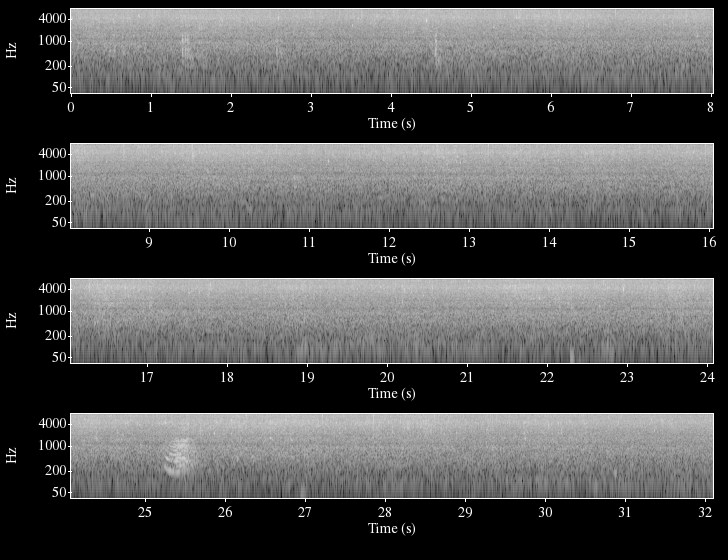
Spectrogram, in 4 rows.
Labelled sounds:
25.3	25.6	croaking sound likely from a nearby submerged object, 1.3 to 1.6 kHz

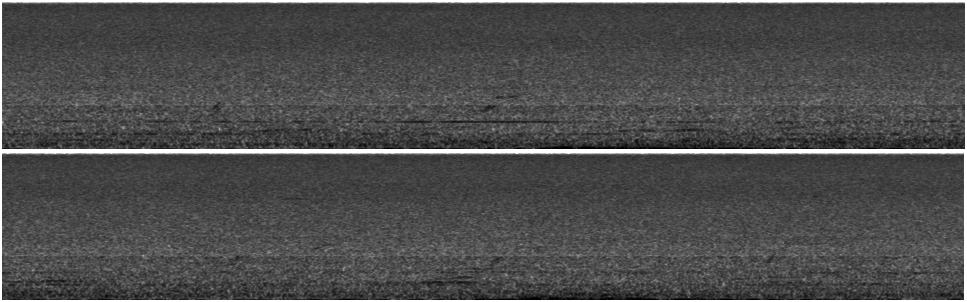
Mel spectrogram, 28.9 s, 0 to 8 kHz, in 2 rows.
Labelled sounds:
18.7	19.0	humpback whale, 3.2 to 3.3 kHz

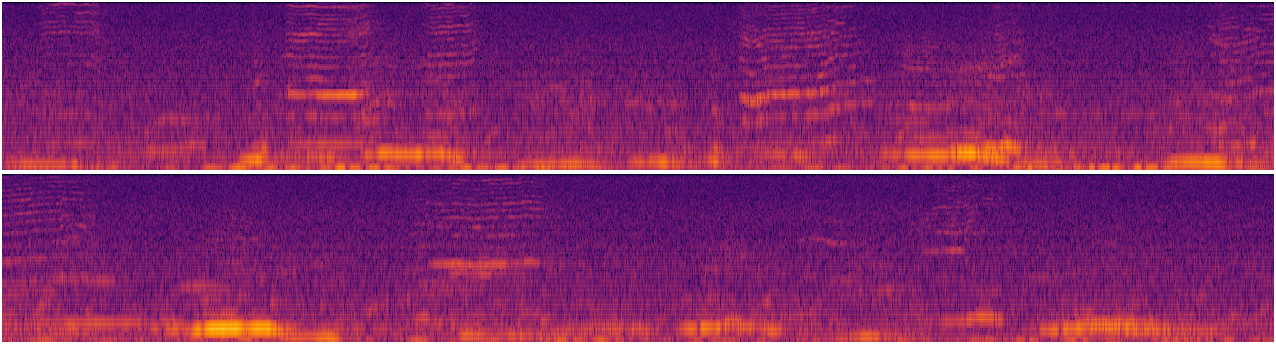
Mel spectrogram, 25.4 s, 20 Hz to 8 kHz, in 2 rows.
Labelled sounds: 0.4	1.0	humpback whale, 4.4 to 7.8 kHz
1.5	1.9	humpback whale, 0.80 to 0.99 kHz
2.8	4.8	humpback whale, 0.99 to 8.0 kHz
7.3	10.2	humpback whale, 0.80 to 7.5 kHz
12.0	13.9	humpback whale, 1.1 to 7.5 kHz
14.5	14.9	humpback whale, 0.93 to 1.1 kHz
16.9	18.2	humpback whale, 1.2 to 7.3 kHz
20.7	21.2	humpback whale, 2.1 to 2.5 kHz
21.9	22.4	humpback whale, 1.9 to 6.4 kHz

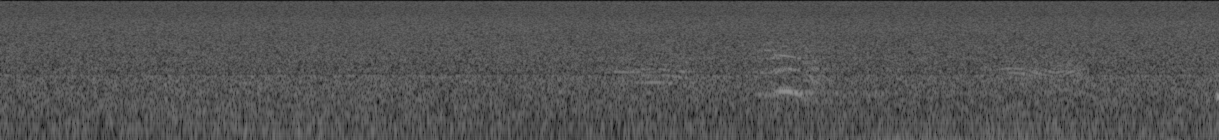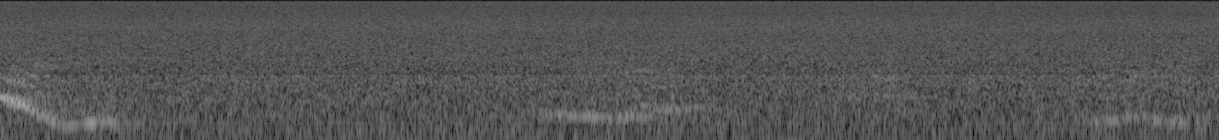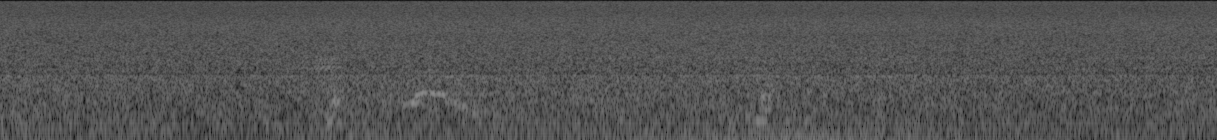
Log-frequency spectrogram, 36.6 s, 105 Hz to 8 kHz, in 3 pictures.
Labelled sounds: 6.1	6.5	humpback whale, 0.83 to 0.99 kHz
7.7	8.0	humpback whale, 0.83 to 1.5 kHz

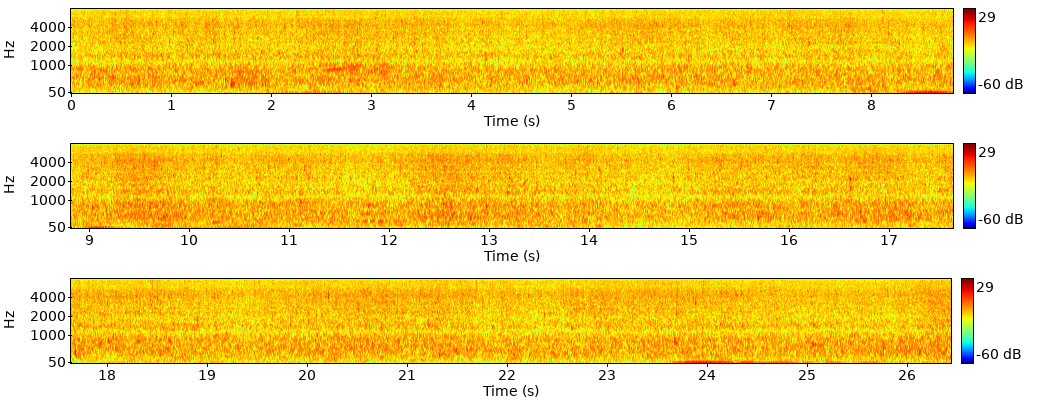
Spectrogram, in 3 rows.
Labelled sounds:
2.6	2.9	water noise, 0.81 to 1.1 kHz

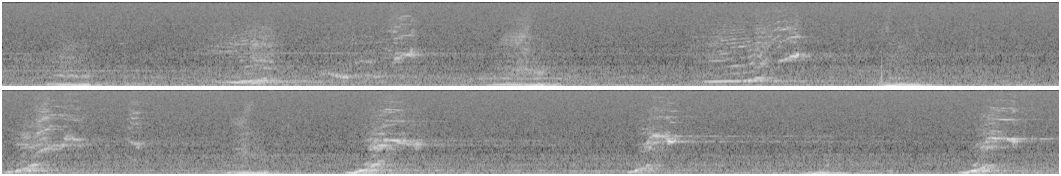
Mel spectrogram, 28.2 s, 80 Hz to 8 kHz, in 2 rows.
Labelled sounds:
3.0	3.6	humpback whale, 0.90 to 1.9 kHz
4.7	5.6	humpback whale, 0.83 to 3.0 kHz
6.6	7.0	humpback whale, 1.7 to 2.5 kHz
9.4	10.8	humpback whale, 0.80 to 3.3 kHz
14.3	15.3	humpback whale, 0.83 to 3.4 kHz
15.8	16.0	humpback whale, 0.96 to 3.6 kHz
19.0	19.7	humpback whale, 0.90 to 5.3 kHz
22.6	23.3	humpback whale, 0.83 to 3.2 kHz
27.0	27.8	humpback whale, 0.93 to 4.3 kHz

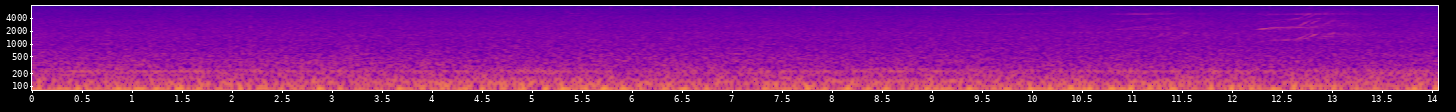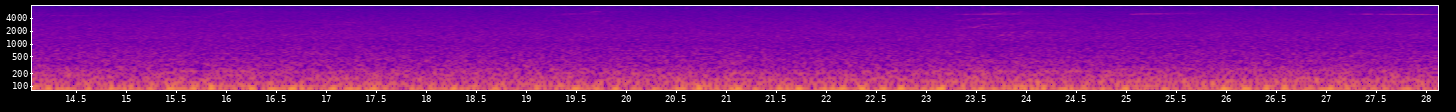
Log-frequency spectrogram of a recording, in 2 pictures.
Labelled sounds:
12.2	13.3	killer whale, southern resident, 1.3 to 5.5 kHz
25.0	25.7	killer whale, southern resident, 5.0 to 5.8 kHz
27.6	28.1	killer whale, southern resident, 4.5 to 5.1 kHz

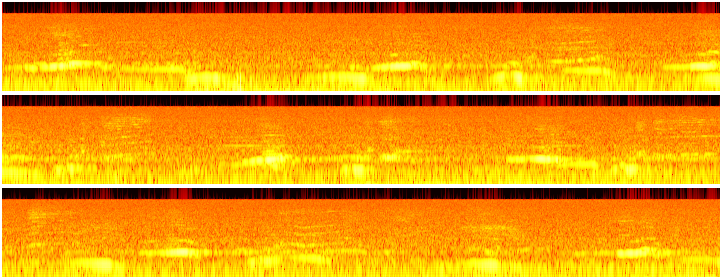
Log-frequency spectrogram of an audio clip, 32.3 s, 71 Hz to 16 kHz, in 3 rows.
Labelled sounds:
1.7	2.0	humpback whale, 1.2 to 1.4 kHz
9.5	9.9	humpback whale, 1.3 to 1.5 kHz
12.6	13.0	humpback whale, 3.4 to 4.1 kHz
16.3	16.7	humpback whale, 3.0 to 3.3 kHz
20.8	21.4	humpback whale, 2.9 to 3.6 kHz
21.9	22.4	humpback whale, 2.5 to 3.3 kHz
25.9	26.5	humpback whale, 0.86 to 1.7 kHz
28.7	29.0	humpback whale, 1.3 to 1.6 kHz
30.8	31.0	humpback whale, 2.0 to 2.2 kHz

